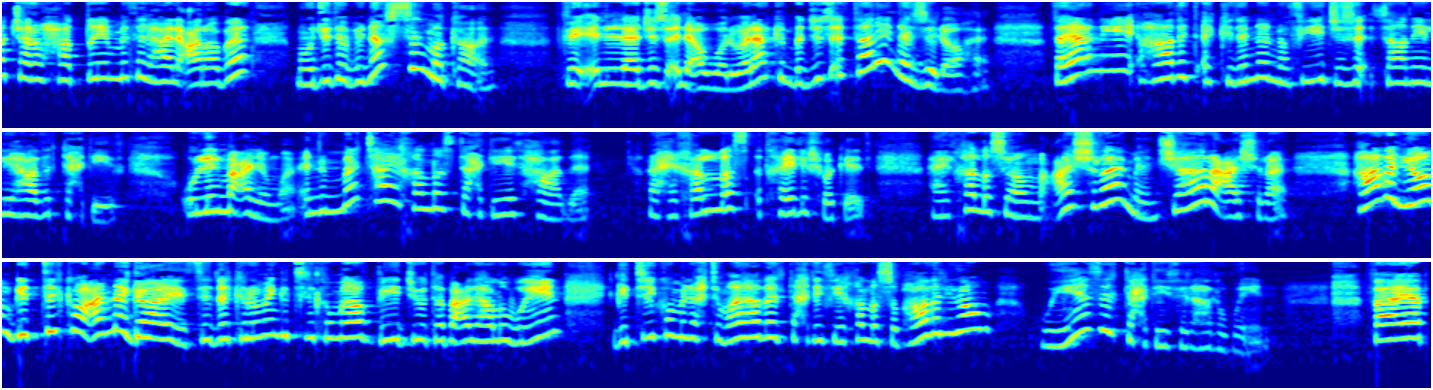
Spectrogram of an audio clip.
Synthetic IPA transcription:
t͡ʃaːnaħɑt̪ˤːiːnmɪθlɦaːjlʕɑɾˤɑbamoːd͡ʒuːd̪abɪnafsɪlmakaːn | fiɪld͡ʒʊzʔɪlʔawːalwɪlaːkɪmbɪld͡ʒʊzʔɪθːaːninazːaloːɦafajaʕniɦaːðat̪ʔakːɪd̪ʔɪnːaʔɪnːafid͡ʒʊzʔθaːnilɪɦaːðat̪ːaħd̪iːθwlɪlmaʕluːma̰ʔɪ̰nːamat̪ʰajxɑlːɨsˤt̪aħd̪iːθhaːða̰ | ɾˤɑːħjxɑlːɨsˤt̪xajːalɪʃwakɪ̰t̪ɾˤɑːħjɪt̪xɑlːɨsˤjoːmʕaʃɾˤɑmɪnʃahɾʕaʃɾˤɑ̰haːðaljoːmɡʊd̪̚t̪ɪlkʊmʕanːaɡaːjɪdt̪ɪt̪ðakːɪɾuːmiːnɡʊd̪t̪lkʊmjaːðviːd̪jut̪ɑbaʕalhɑlˤwiːnɡʊd̪̚t̪lkʊmːɪnɪħt̪ɪmaːlhaːðat̪ːaħd̪iːθjxɑlːɨsˤbɦaːðaljoːmwjɪnzɪlt̪aħd̪iːθɪlhɑlˤwḭːn | fa

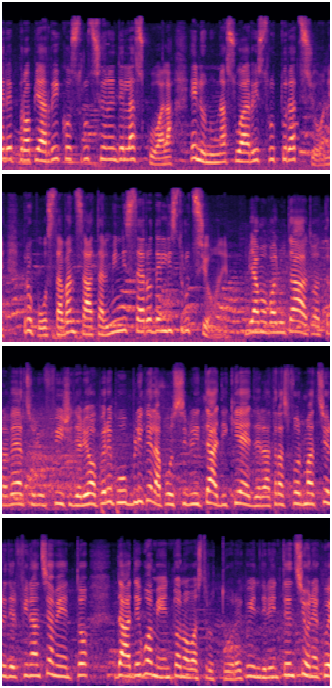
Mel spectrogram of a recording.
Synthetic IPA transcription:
ɾepɾɔːpɾjarikost̪ɾut̪sːjoːned̪elːaskwɔ̰ːla | enːonunasuːaɾist̪ɾut̪ːuɾat̪sːjo̰ːnepɾopost̪aːvant̪saːt̪aːlminist̪ɛːɾod̪elːist̪ɾut̪sːjo̰ːnḛabjaːmovalut̪aːt̪oat̪ːɾavɛrsoʎiufːiːt͡ʃid̪elːeɔːpeɾepubːlikelaposːibilit̪ad̪ːik̟jɛːd̪eɾelat̪ɾasformat̪sːjoːned̪elfinant̪sjament̪o | d̪aːd̪eɡwament̪oanːwɔːvast̪ɾut̪ːuːɾakwind̪ilint̪ent̪sjoːneɛk

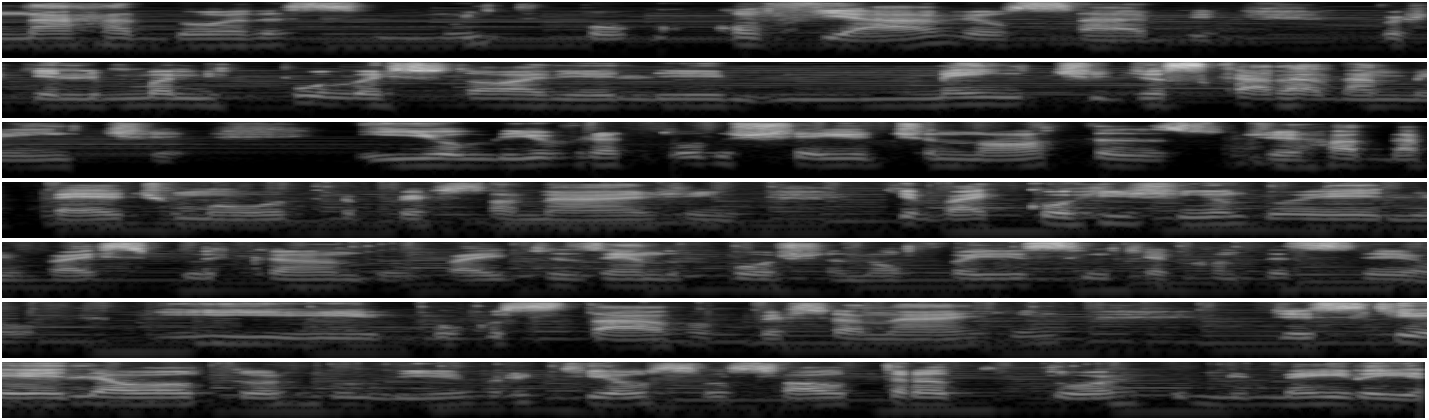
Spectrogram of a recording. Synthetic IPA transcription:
nahad̪oɾɐsĩmũj̃t̪ʊ̥powkʊ̥kõfiavewsabɪpʊɾkeelɪmɐ̃nipulɐist̪ɔɾiɐelɪmẽnt͡ʃɪd͡ʒɪskaɾad̪ɐmẽnt͡ʃɪɪʊlivɾʊɛt̪od̪ʊʃejʊd͡ʒɪnɔt̪ɐzd͡ʒɪɦɔd̪ɐpɛd͡ʒɪũmɐowt̪ɾɐpeɾsonaʒẽj̃kɪvajkoɦiʒĩnd̪ʊelɪvajɪsplikɐ̃nd̪ʊvajd͡ʒizẽnd̪ʊpoʃɐnɐ̃w̃fojisʊĩkɪakõnt̪esew | ɪʊɡust̪avʊpeɾsonaʒẽj̃ | d͡ʒisɪ̥kɪelɪɛʊawt̪oɾd̪ʊlivɾʊkɪewsosɔʊt̪ɾad̪ut̪oɾd̪ʊmimejɾej

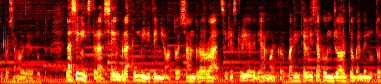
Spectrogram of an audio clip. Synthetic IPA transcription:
iposːja̰ːmo̰vḛd̪ḛːɾet̪ut̪ːo̥ | lasinist̪ɾa̰sɛmbɾaʔumːilit̪eiɲːɔ̰ːt̪oesːand̪ɾoroat̪sikeskɾḭːvḛvḛd̪ja̰ːmo̰ɛ̰kːolkwa̰ːlint̪ervist̪akond͡ʒɔrd͡ʒobɛ̃ɱvenuːt̪o

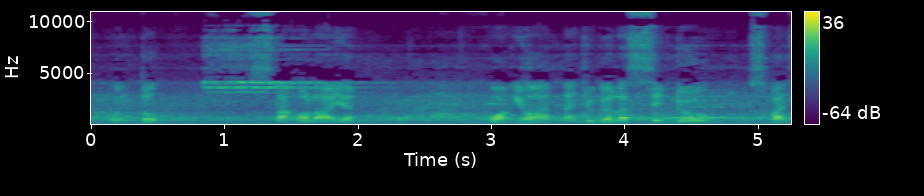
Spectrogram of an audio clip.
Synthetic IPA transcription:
unt̪ʊk̚ | slaŋolajən | kuaŋjoandand͡ʒuɡalasindo | span

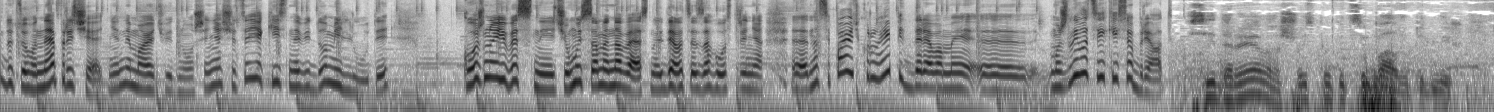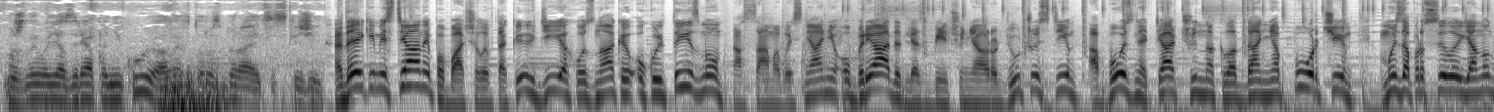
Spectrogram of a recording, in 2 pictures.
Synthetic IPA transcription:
d̪ɔt͡sʲɔɦɔnɛpɾɪt͡ʃɛ̰tʲnʲinɛmɑjʊtʲʋʲid̪nɔʃenʲːɐʃt͡ʃɔt̪sɛjɐkisʲneʋʲid̪ɔmʲilʲud̪ɪ | kɔʒnɔjiʋesnɪt͡ʃɔmusʲsɑmɛnɐʋɛsnɔid̪ɛɔt̪sɛzɐɦɔst̪ɾenʲːɐ | nɐsɪ̥pɑjʊtʲkɾʊɦɪpʲid̪ːeɾɛʋɐmɪ | mɔʒlˠɪʋɔt̪sɛjɐkesʲɔbɾʲɑd̪̥ | wsʲid̪eɾɛʋɐʃt͡ʃɔsʲpɔpʲit̪sɪpɑlˠɪpʲid̪nɪx | mɔʒlˠɪʋɔjazɾʲapɐnʲikujʊɐlˠɛxt̪ɔɾɔzbɪɾɑjet͡sʲːɐskɐʒid̪ɛjɐk̬ʲimʲisʲtʲanɪpɔbɑt͡ʃɪlˠɪwt̪ɐkɪxdʲijɐxɔznɑkɪʔɔkʊlʲt̪ɪzmʊɐ̰sɑ̰mɛʋɪsʲnʲanʲiʔɔbɾʲad̪ɪd̪lʲɐzʲbʲilʲʃenʲːɐɔɾɔdʲut͡ʃɔsʲtʲiɐ̰bɔzʲnʲɐtʲːat͡ʃɪnɐklˠɐd̪ɑnʲːɐpɔrt͡ʃʲi | mɪzɐpɾɔsɪlˠɪjanɔ

